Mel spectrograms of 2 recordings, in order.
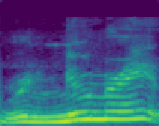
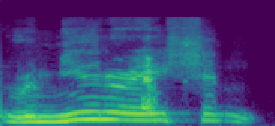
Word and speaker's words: remuneration: Um, I understanded it things will from the how do you say it? renumerate remuneration the committee remuneration the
